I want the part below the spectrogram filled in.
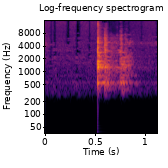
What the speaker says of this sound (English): the first thing you're going to want to do is get a pan and grease that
